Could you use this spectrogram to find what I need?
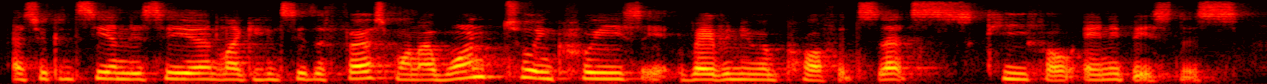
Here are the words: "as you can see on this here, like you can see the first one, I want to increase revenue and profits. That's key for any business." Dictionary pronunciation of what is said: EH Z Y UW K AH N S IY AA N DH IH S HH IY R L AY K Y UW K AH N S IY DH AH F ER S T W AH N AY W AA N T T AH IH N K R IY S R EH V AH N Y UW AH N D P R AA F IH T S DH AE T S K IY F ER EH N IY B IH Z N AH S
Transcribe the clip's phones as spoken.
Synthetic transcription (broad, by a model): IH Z Y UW K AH N S IY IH N DH IH S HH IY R L AY K Y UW K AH N S IY DH AH F ER S T W AH N AY W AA N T T AH IH N K R IY S R EH V AH N Y UW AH N P R AA F IH T S DH AE T S K IY F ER EH N IY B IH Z N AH S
